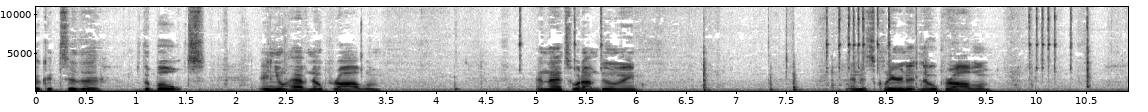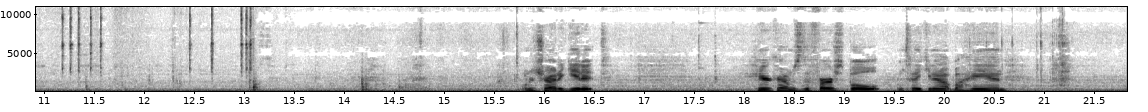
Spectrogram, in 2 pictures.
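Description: Hands rattle and click against metal parts under an engine hood.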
